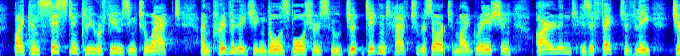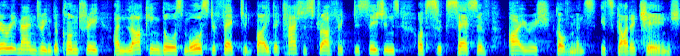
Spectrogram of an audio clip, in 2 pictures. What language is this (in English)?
English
